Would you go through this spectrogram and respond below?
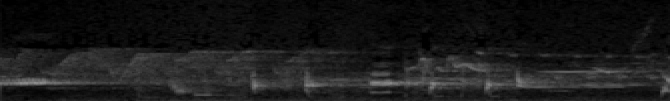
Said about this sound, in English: Yellow-fronted canaries are also one of the many non-native bird species that inhabit the lowlands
